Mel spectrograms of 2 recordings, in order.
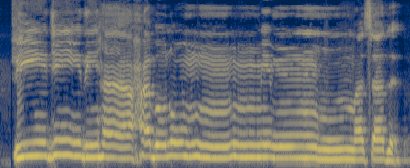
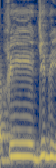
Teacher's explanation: فی کو بھی کھینچنا ہے اور جی کو بھی کھینچنا ہے، اس لیے کہ دونوں جگہ پر یائے مدہ ہے اور دونوں کھینچ کر کے پڑھے جائیں گے.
